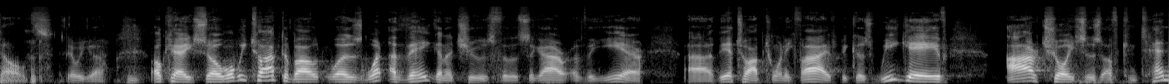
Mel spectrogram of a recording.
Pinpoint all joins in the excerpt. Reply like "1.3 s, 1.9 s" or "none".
2.2 s, 3.6 s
